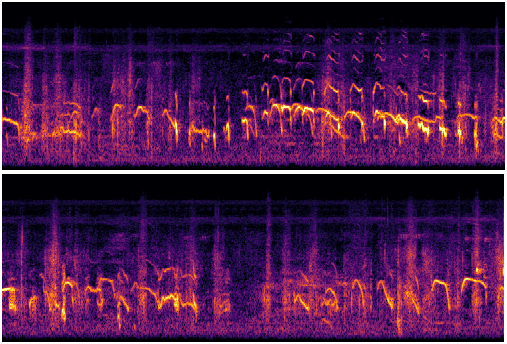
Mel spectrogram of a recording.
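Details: Several puppies whimpering and whining together, overlapping high arched cries in quick succession, some rising and falling, with a steady faint background hiss.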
